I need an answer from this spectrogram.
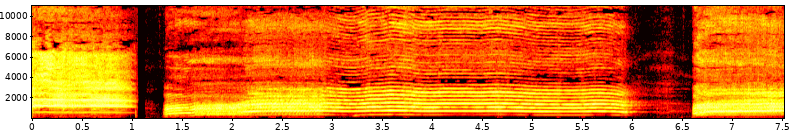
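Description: A dog howling: one long howl that rises at the start and then holds steady for about four and a half seconds, with a second howl starting near the end. Before it, a shrill high-pitched squeal cuts off about a second in.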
